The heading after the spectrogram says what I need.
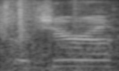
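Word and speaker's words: ゴジラ: Uh, all to pronounce Godzilla in Japanese is Gojira.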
